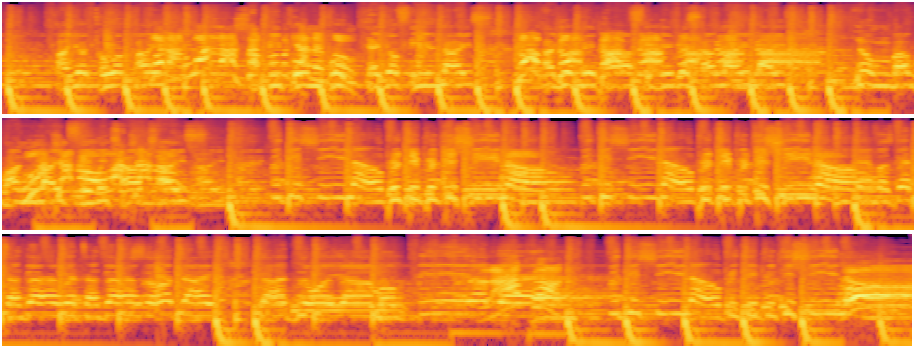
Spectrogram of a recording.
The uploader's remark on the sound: Live Juggling Pearl White Promotions At The Local Party Place The Bronx NYC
